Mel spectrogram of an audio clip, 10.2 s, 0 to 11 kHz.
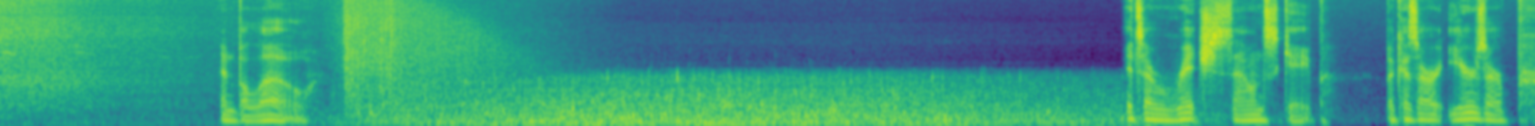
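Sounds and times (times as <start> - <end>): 
bright wash of ocean surf: 0.0 - 6.1
speech: 1.5 - 2.8, 7.5 - 10.2
deep underwater ocean rumble: 3.0 - 8.2.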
